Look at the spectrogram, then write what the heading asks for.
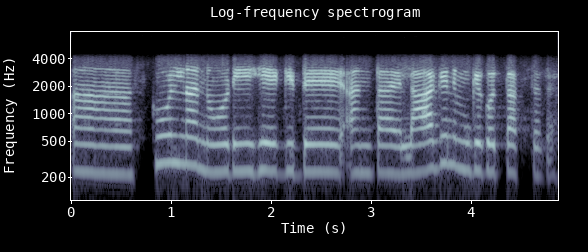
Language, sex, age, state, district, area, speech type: Kannada, female, 18-30, Karnataka, Tumkur, urban, conversation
